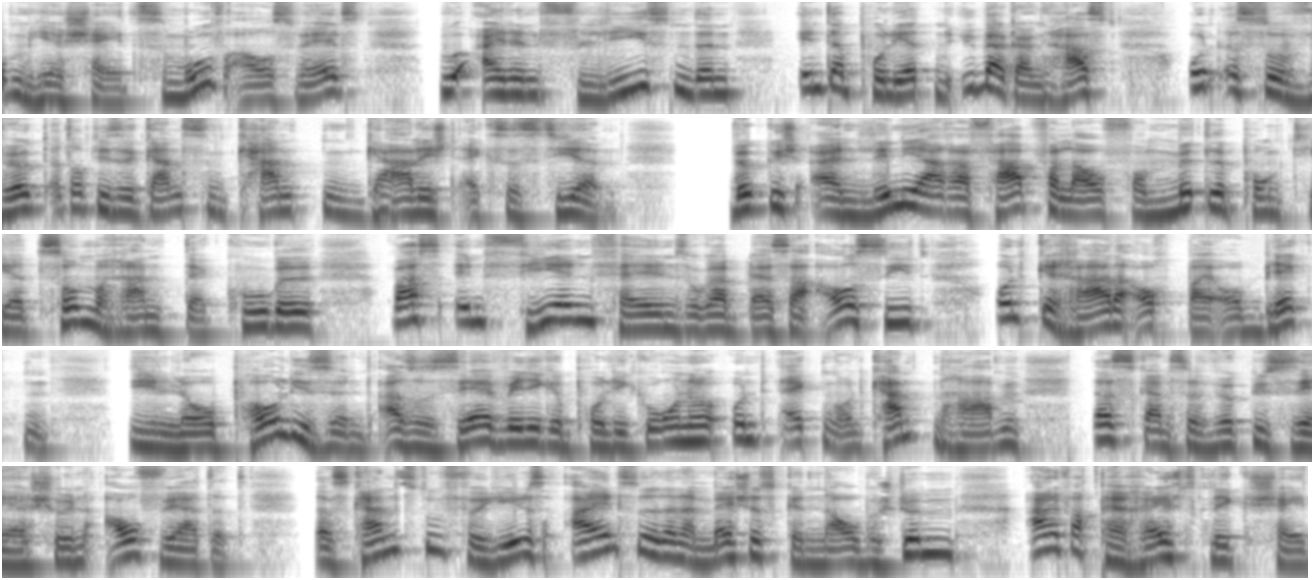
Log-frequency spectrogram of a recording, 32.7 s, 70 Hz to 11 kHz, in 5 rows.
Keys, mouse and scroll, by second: 31.6-32.7 right drag.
